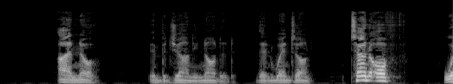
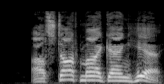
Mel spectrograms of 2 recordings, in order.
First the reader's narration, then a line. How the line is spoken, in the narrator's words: he shouted at Van Wyk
